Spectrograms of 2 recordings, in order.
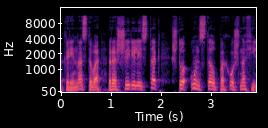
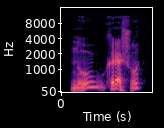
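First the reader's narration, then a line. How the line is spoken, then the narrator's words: Bearded man mumbling. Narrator (Russian): промямлил бородач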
